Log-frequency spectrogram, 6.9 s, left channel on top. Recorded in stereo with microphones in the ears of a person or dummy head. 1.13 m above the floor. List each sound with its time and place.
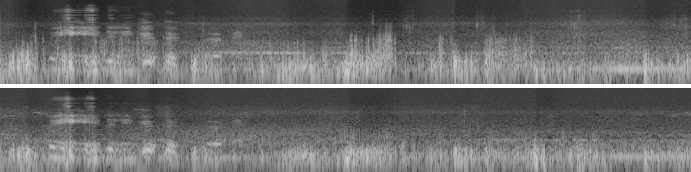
0.5 s laughter: 20° right (ahead or behind); by 2.5 s 40° left (ahead or behind)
